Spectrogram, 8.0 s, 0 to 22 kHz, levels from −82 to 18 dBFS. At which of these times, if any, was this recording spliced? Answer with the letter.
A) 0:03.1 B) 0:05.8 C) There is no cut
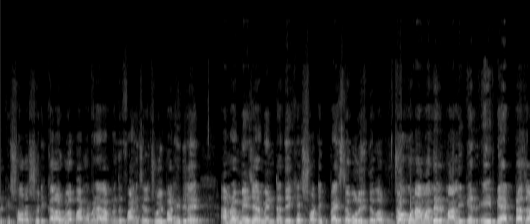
B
